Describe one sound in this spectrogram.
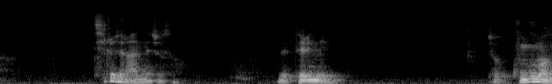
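A young man speaks calmly and softly up close.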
